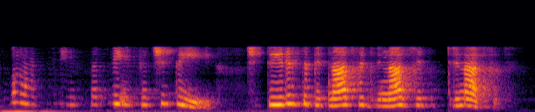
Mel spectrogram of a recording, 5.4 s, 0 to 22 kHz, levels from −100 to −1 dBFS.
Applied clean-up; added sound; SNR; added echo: neural mask model DeepFilterNet 3.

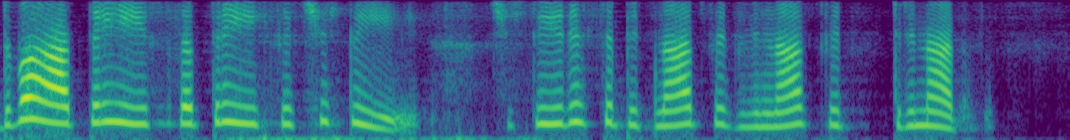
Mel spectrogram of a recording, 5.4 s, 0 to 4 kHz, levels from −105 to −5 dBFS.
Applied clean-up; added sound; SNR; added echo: neural separator model SepFormer WHAMR!.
